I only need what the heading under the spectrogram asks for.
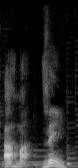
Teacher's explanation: A sílaba tônica é o zen.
